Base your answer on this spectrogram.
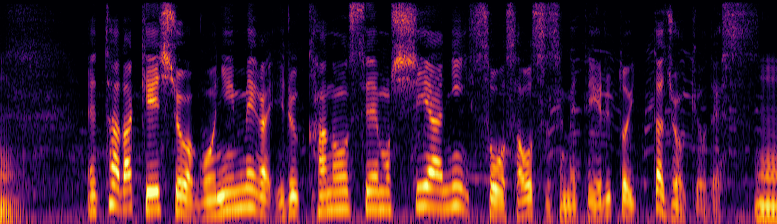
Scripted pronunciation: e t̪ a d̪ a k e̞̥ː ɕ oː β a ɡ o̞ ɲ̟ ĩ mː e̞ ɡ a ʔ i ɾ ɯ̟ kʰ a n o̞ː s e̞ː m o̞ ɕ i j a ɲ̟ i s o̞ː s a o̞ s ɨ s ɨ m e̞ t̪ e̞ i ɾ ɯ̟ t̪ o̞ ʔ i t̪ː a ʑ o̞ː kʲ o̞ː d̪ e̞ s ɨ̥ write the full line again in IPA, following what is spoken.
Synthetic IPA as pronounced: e t̪ a d̪ a k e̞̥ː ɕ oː β a ɡ o̞ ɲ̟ ĩ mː e̞ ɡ a ʔ i ɾ ɯ̟ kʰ a n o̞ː s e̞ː m o̞ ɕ i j a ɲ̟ i s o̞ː s a o̞ s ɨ s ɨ m e̞ t̪ e̞ i ɾ ɯ̟ t̪ o̞ i t̪ː a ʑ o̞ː kʲ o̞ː d̪ e̞ s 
